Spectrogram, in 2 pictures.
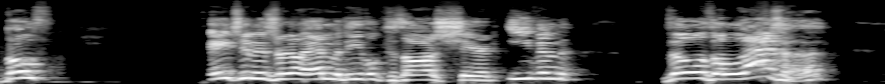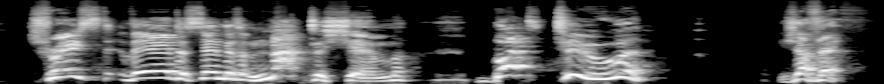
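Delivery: breathless, winded, running short of air. Reading a long passage aloud to listeners, out of breath. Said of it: "let me catch my breath".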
